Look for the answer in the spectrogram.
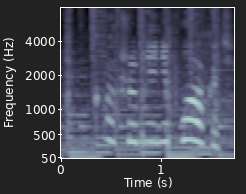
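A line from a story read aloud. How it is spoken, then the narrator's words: Tearful little girl. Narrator (Russian): ответила сквозь слезы малышка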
